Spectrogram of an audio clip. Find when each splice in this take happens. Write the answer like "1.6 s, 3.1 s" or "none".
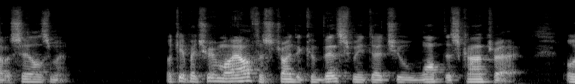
none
